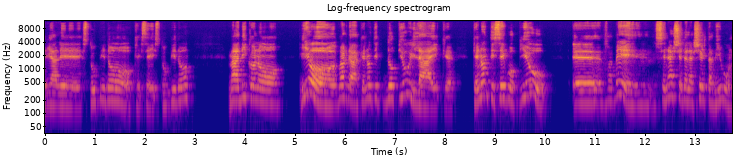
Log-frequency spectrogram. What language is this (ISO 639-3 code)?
ita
